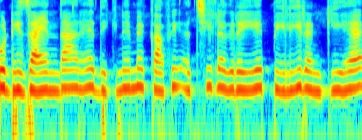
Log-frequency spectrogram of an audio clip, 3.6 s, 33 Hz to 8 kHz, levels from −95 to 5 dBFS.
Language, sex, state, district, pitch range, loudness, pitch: Hindi, female, Bihar, Katihar, 235-255 Hz, -18 LUFS, 245 Hz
